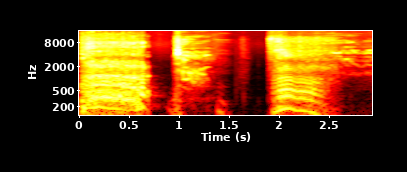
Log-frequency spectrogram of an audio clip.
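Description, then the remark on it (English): A person imitates a lion's roar with two loud, gravelly vocal bursts, each under a second long, separated by brief breathy grunts and a moment of silence. “Were you the Cowardly Lion?”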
